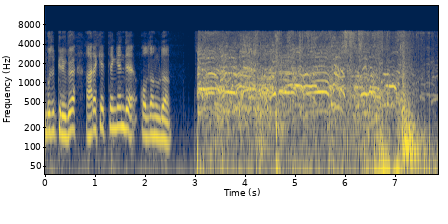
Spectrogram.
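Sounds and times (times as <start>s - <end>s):
speech: 0.0s - 2.6s
crowd of migrants shouting at a border crossing: 3.0s - 7.8s.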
